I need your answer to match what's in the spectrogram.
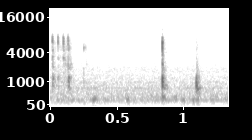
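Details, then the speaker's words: New Rockford Fosgate RFX9200 car radio, powered on after its faulty middle menu button was reassembled: two crisp, separate clicks in a quiet room. The menu button switches cleanly and the menu now opens. "ben là ça marche le menu ben c'est bon c'est bien tout ça voilà"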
